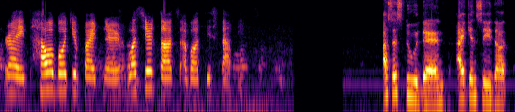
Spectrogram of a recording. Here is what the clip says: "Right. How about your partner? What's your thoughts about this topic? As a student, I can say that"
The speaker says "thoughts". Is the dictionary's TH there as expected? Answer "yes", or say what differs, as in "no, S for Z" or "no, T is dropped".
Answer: no, T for TH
